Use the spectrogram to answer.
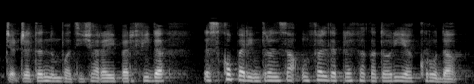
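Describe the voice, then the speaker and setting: Woman reading an audiobook, lowish voice, calm storytelling, muffled lo-fi sound. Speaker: audiobook narrator. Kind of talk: scripted narration.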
